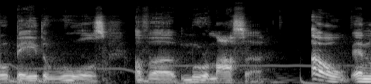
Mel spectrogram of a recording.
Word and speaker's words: Muramasa: I made sure to really sound out how the sword is pronounced in my script because for the longest time I pronounced it Maramosa, and I wasn't corrected until like, I don't know, 6 or 7 years later.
